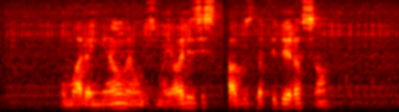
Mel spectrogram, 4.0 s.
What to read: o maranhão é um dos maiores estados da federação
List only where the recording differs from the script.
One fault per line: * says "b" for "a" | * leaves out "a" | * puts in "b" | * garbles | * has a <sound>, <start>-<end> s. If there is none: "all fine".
* has a dropout, 2.2-2.3 s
